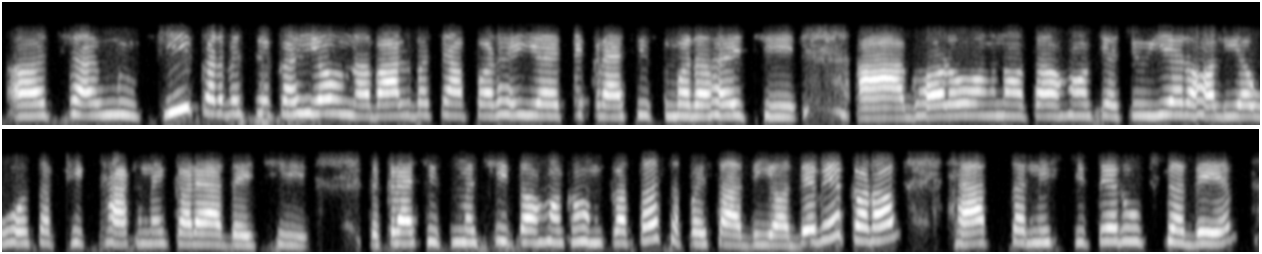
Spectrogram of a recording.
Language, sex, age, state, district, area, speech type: Maithili, male, 45-60, Bihar, Supaul, rural, conversation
